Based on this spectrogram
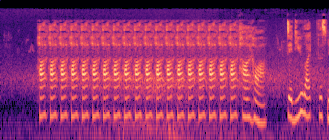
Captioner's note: laughing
